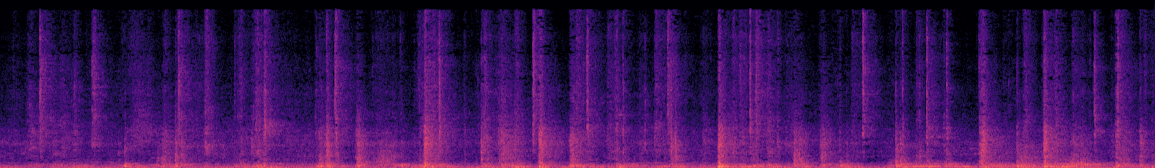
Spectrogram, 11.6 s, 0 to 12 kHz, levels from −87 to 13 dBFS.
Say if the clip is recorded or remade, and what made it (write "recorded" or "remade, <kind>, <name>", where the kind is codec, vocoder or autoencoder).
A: recorded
